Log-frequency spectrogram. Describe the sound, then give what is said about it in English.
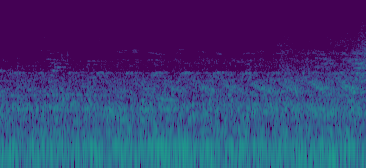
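A police car siren wails faintly from down over the hill, its tone half-buried beneath a steady rumble of background noise and the murmur of voices. “Hey, what was that, an ambulance? No, it's a cop.”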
